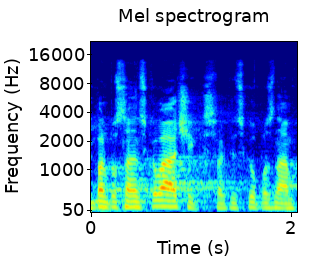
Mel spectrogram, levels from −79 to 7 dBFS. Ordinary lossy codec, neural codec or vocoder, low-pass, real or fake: AAC, 64 kbps; none; 14.4 kHz; real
